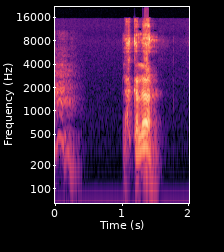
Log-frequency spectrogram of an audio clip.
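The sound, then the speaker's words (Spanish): A brief breathy vocal sound, then a short, wavering whinny that sounds voiced by a person imitating a horse, moderately loud, with silence around it. “Siento como una serpiente en mi cara, cálida, húmeda, y escucho el relincho.”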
